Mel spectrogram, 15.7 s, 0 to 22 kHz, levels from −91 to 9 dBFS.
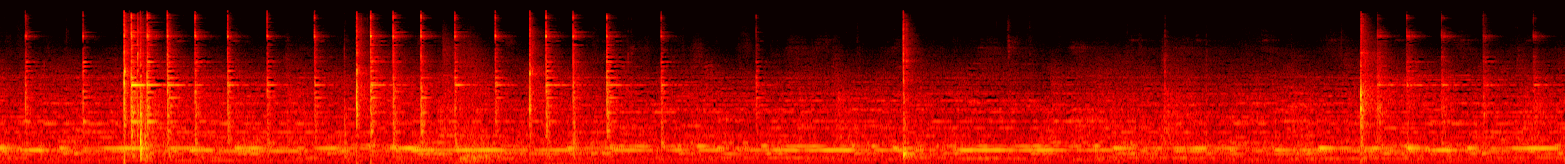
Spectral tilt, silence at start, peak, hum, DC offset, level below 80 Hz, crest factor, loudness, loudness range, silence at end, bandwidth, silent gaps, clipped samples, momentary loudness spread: -3 dB/octave; 0 s; -4 dBFS; none; under 0.1%; -56 dBFS; 28 dB; -31 LUFS; 9 LU; 0 s; 16.5 kHz; none; under 0.1%; 11 LU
